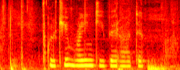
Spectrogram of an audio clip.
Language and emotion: Russian, neutral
